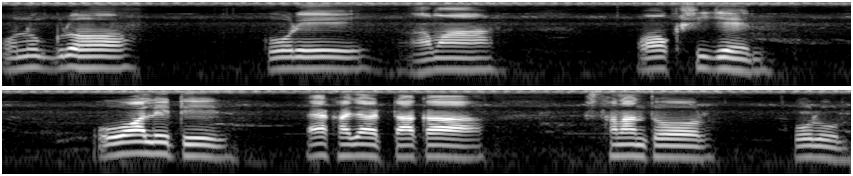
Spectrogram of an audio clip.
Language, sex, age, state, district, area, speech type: Bengali, male, 60+, West Bengal, Howrah, urban, read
